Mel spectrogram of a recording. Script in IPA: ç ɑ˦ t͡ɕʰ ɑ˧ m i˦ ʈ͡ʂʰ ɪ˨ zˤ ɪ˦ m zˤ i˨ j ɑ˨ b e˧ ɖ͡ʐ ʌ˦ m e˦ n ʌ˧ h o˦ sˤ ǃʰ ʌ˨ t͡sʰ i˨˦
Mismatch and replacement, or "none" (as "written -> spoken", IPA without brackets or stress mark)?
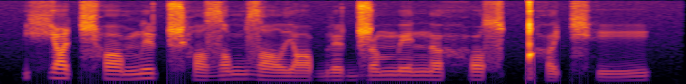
t͡sʰ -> t͡ɕʰ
